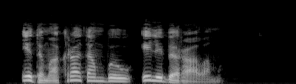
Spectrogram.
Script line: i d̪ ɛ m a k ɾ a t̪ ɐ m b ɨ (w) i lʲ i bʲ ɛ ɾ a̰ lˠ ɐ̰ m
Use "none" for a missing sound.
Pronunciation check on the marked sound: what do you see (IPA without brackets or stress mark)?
w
